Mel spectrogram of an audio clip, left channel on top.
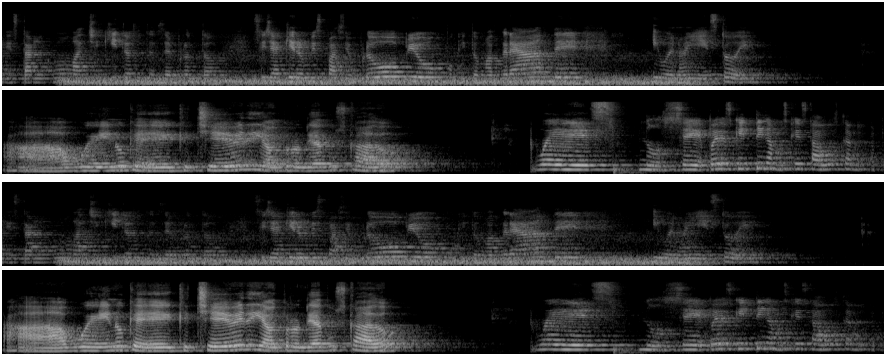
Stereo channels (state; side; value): normal; both; correlation 0.71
